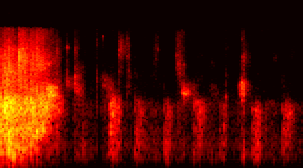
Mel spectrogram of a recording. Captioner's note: applause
